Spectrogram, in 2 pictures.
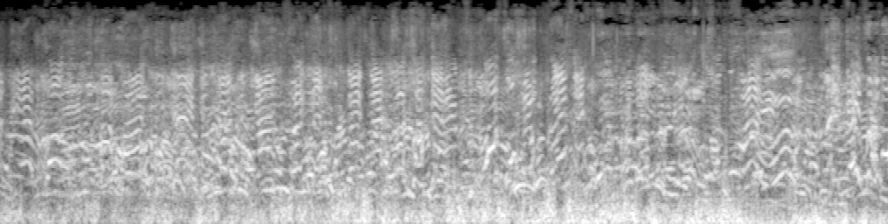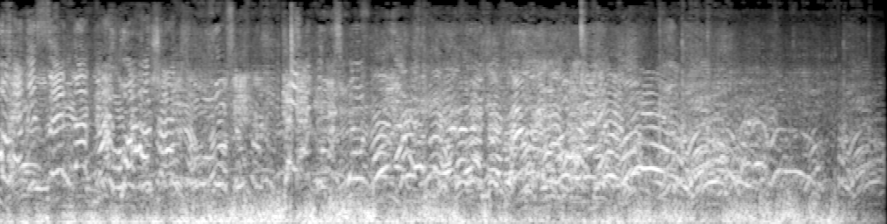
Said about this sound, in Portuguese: A multidão revoltada tem uma palavra de ordem em mente: ninguém vai morrer de sede nas margens do arrojado.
